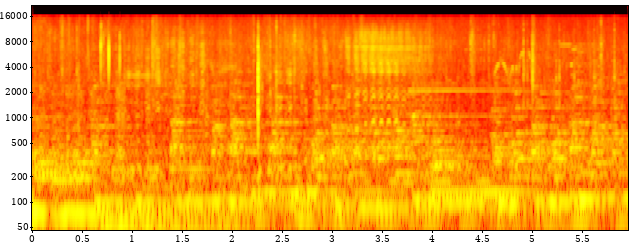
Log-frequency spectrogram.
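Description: Spanish goat kids bleat in a herd nursery, several overlapping high, wavering cries near and far over a steady outdoor background, with a short sharp knock partway through.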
